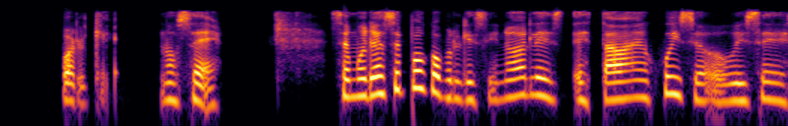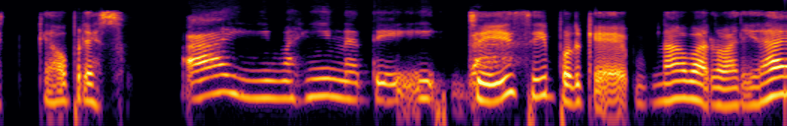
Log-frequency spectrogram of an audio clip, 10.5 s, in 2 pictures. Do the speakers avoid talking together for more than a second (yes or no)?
yes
